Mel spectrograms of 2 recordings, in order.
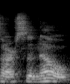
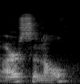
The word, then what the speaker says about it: Arsenault: The way they pronounce it, like, I would think it was Arsenault, but they pronounce it Arsenal, which is kind of odd.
